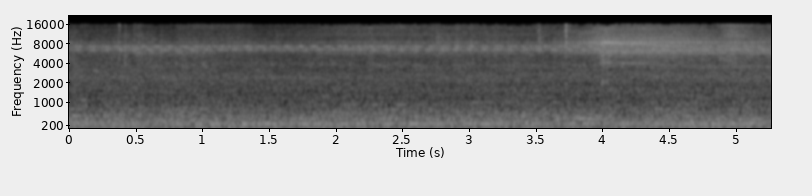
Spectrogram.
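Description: Passenger train coaches rolling past on the rails: a steady, even rumble of wheels on track with a constant low hum beneath it.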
